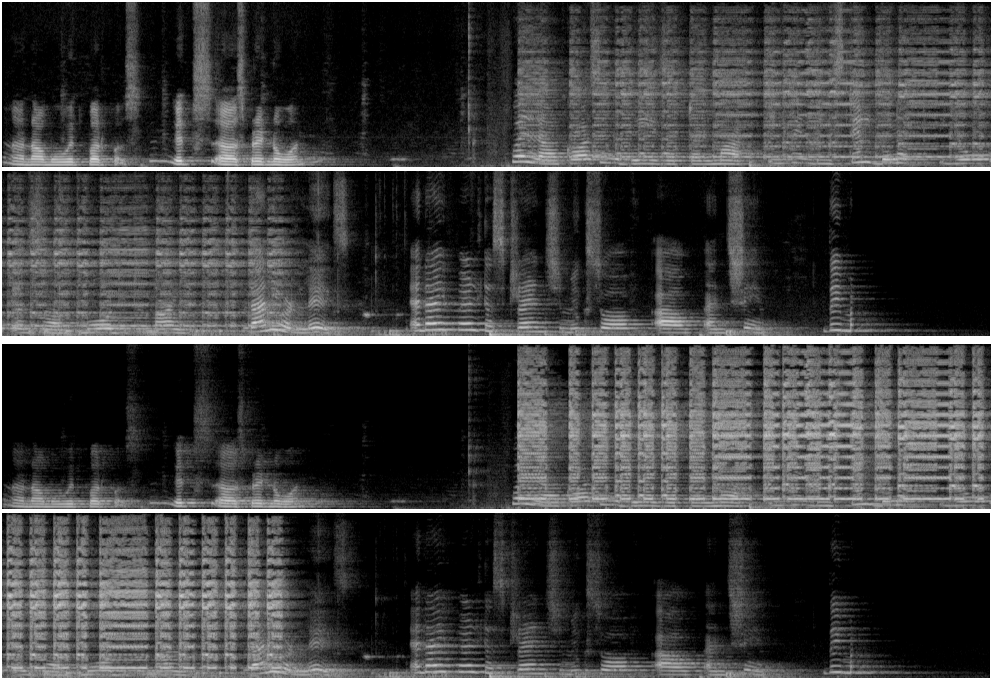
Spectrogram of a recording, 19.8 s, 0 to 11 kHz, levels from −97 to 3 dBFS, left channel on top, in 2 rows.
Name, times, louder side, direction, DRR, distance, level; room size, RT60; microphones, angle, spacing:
voice 1, 0.0-3.2, left 7 dB, 80° left, 18 dB, 0.4 m, -25 dB
voice 2, 5.1-9.1 9.4-17.6 18.1-18.4, left 5 dB, 40° left, 8 dB, 0.7 m, -30 dB
sound 1, 5.2-12.7, right 11 dB, 70° right, 0.4 m, -25 dB
13.0 x 12.0 x 4.3 m, 1.2 s
head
